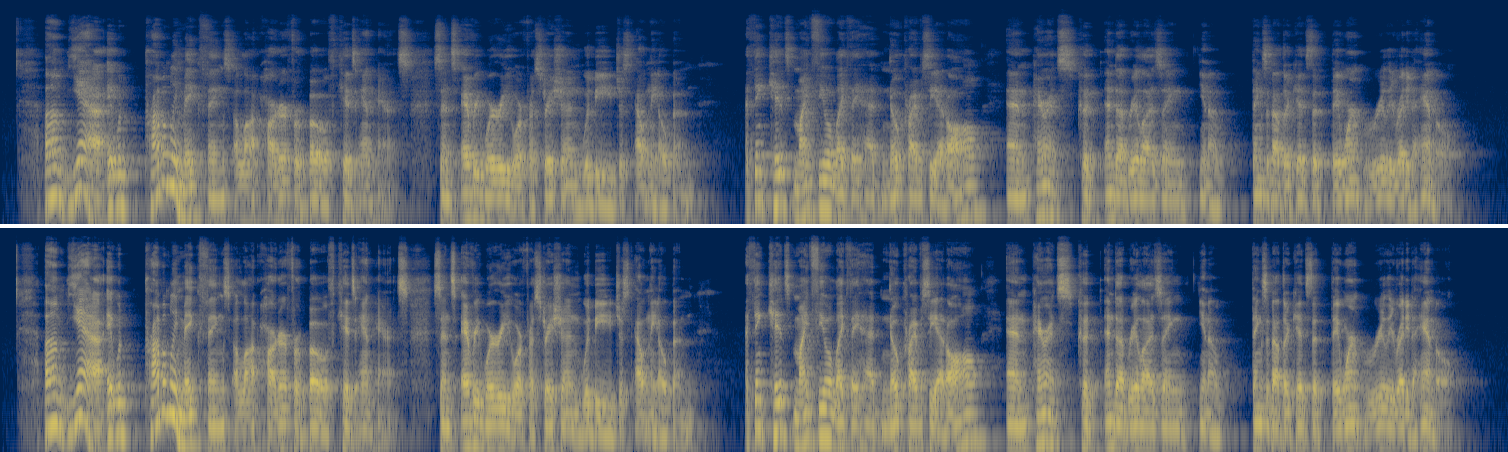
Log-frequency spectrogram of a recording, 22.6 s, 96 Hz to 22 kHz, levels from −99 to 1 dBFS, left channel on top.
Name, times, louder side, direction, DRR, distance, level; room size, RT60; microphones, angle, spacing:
voice 1, 0.3-1.9 2.2-10.4 11.2-14.7 15.1-18.3 18.8-21.8, right 3 dB, 50° right, 8 dB, 0.5 m, -26 dB
10.0 x 3.5 x 4.9 m, 0.78 s
head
